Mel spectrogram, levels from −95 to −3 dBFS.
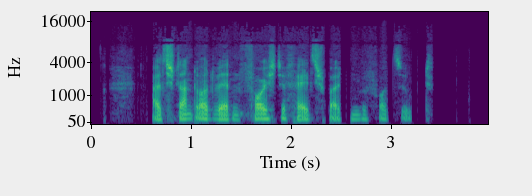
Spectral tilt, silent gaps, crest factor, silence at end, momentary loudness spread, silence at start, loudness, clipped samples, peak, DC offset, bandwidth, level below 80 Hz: -4 dB/octave; 3.26-3.34 s; 22 dB; 0.55 s; 17 LU; 0.25 s; -31 LUFS; under 0.1%; -10 dBFS; under 0.1%; 14 kHz; -70 dBFS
